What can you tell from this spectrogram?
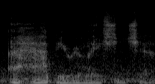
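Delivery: whispered intention. Shown as a demonstration. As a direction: breathe it into the glass.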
